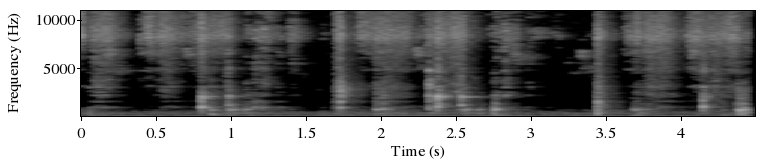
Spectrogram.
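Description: Wooden rolling pin rolling dough on a wooden board, giving irregular light knocks and clicks as the pin strikes the board. A low steady hum runs under it.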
